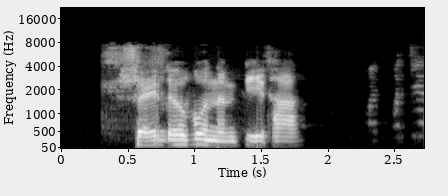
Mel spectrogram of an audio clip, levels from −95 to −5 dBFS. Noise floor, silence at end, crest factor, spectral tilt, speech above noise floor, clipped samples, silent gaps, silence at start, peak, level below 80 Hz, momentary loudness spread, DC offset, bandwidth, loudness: -56 dBFS; 0.95 s; 16 dB; -3.5 dB/octave; 40 dB; under 0.1%; none; 0.35 s; -2 dBFS; -60 dBFS; 12 LU; under 0.1%; 8 kHz; -16 LUFS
